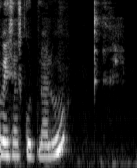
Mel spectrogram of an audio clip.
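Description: A voice for about the first second, then a brief metallic clink and ring of a utensil against a stainless steel mixing bowl.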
